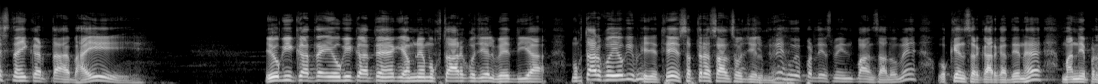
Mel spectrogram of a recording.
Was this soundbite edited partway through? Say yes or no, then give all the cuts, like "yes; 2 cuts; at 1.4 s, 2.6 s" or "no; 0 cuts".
yes; 1 cut; at 7.8 s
